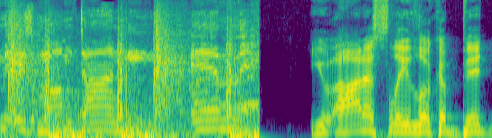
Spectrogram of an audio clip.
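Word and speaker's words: Mamdani: The name is Mom Donnie.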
